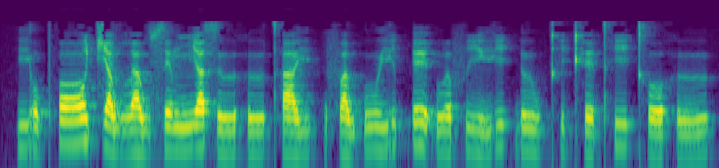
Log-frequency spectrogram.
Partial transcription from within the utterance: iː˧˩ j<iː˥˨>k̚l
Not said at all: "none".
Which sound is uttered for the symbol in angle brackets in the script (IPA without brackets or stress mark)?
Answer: iː˥˨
